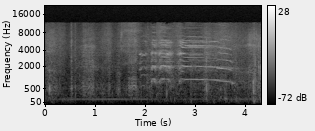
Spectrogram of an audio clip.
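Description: A rooster crows loudly, one long drawn-out call rising then holding, over a background of many hens clucking and a steady low hum, where several roosters are kept with the hens.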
